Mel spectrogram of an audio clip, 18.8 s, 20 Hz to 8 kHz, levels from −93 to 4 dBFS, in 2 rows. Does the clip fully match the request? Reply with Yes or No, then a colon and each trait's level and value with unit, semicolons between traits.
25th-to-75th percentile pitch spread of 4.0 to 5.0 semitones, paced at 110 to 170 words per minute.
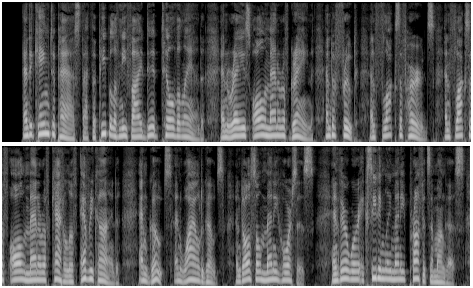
No: average, 4.4 semitones; average, 180 wpm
